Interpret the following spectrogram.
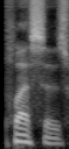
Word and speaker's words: PLSS: Your plss, the technician said, pronouncing it like plexes with the kind of enthusiasm usually reserved for root canal procedures.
